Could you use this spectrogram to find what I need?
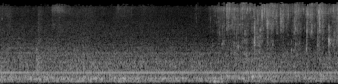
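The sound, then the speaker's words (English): Water runs steadily from a tap as flour is washed off hands while cooking onion rings, a continuous hiss that turns brighter and more splashy in the last second or so, with no talking. “washing all this flour off my hands so I can also put a little bit of oil”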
